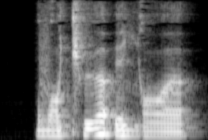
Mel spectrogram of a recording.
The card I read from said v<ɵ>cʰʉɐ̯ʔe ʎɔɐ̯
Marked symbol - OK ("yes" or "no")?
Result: no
